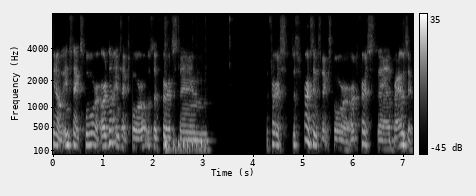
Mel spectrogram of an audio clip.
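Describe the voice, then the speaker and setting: Speaking with a strong Irish accent, a man moves at a fairly quick pace. His high-pitched voice carries lively intonation. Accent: thick Irish. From Ireland. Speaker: crypto livestream host. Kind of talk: livestream chat. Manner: halting, many fillers.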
